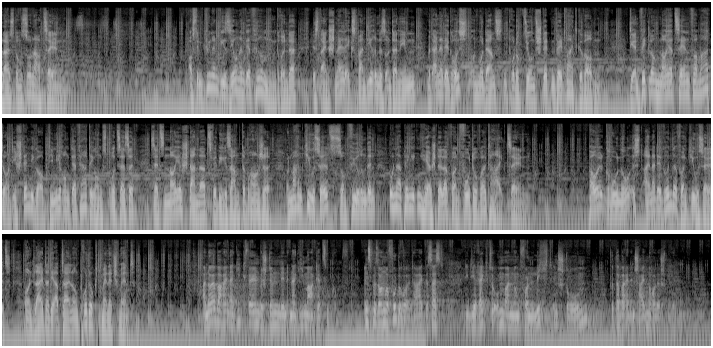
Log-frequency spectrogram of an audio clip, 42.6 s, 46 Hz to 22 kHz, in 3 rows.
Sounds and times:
Speech: 0.0 - 2.5, 3.7 - 24.8, 25.9 - 31.1, 32.3 - 42.0
Music: 0.0 - 42.5.

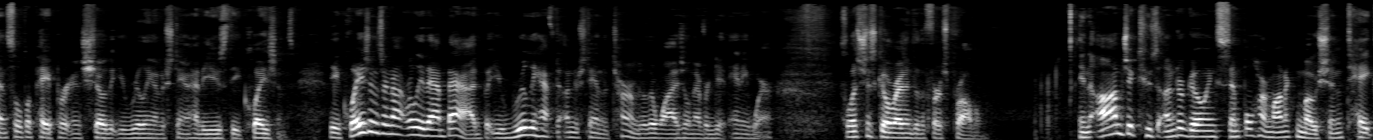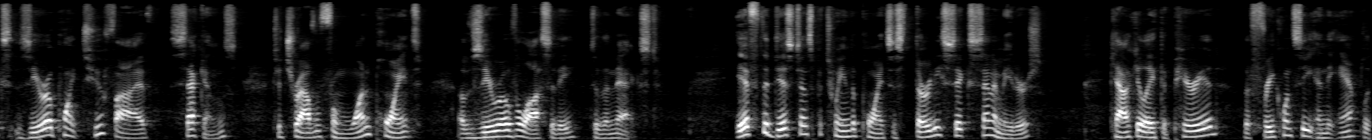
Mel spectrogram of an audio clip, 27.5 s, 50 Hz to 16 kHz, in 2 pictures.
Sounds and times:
Speech: 0.0 - 7.8, 8.4 - 10.0, 10.8 - 20.4, 21.1 - 24.3, 24.9 - 27.4.

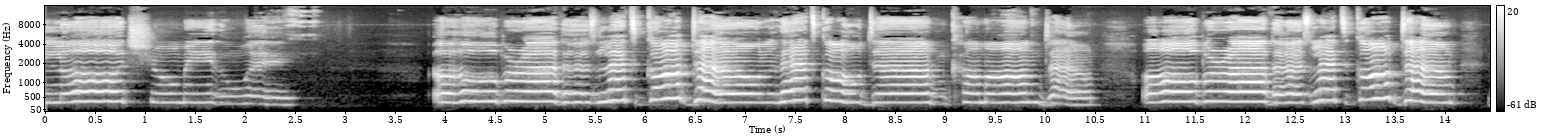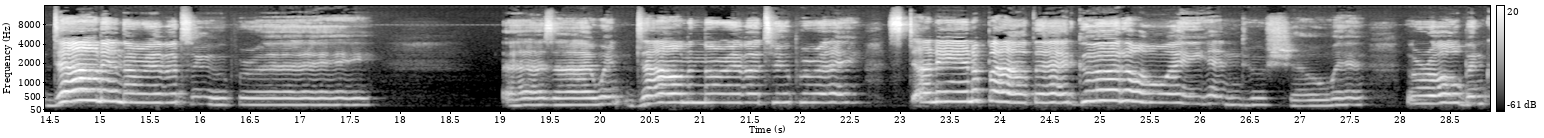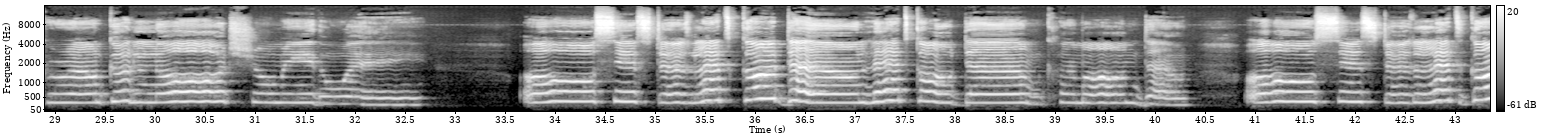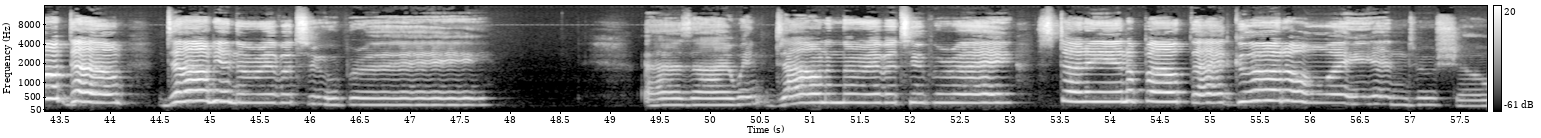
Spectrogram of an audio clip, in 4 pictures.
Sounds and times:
Female singing: 0.0 - 2.7, 3.9 - 17.8, 19.0 - 32.7, 33.7 - 47.9, 49.4 - 57.7.

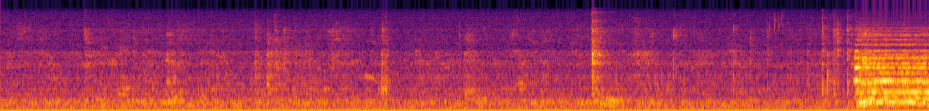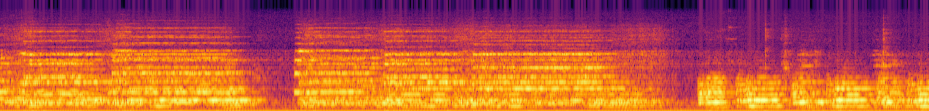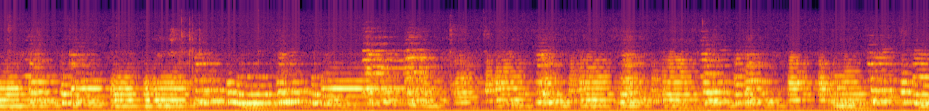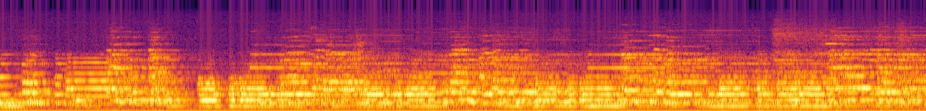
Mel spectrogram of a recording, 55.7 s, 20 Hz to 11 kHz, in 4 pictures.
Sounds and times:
Speech: 1.4 - 3.8, 6.9 - 9.4.

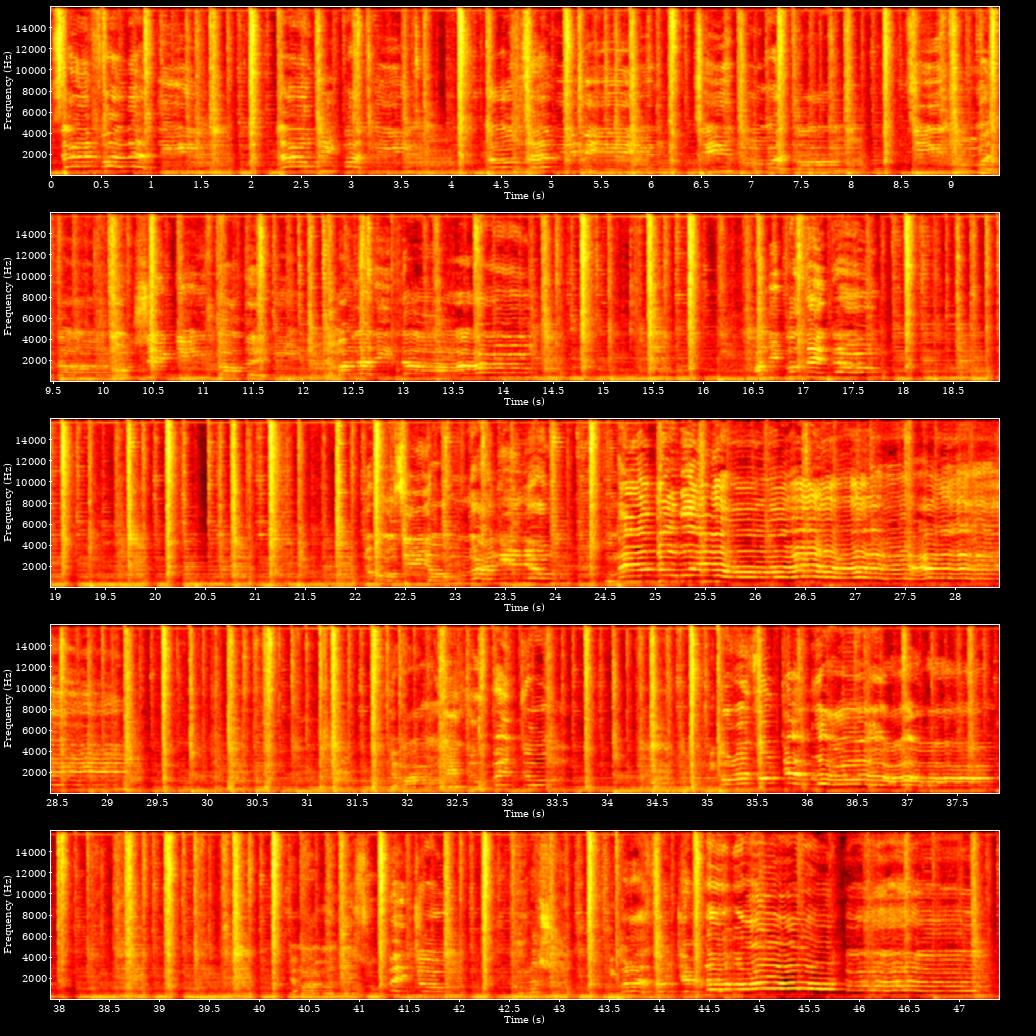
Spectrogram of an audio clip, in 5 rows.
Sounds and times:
Music: 0.0 - 47.4.

